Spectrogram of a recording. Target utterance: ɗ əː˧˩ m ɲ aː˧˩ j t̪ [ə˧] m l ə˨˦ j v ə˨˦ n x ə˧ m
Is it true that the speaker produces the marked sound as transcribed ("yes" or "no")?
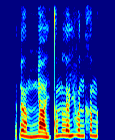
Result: yes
